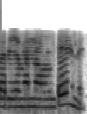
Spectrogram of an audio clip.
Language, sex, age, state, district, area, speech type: Telugu, female, 18-30, Andhra Pradesh, Bapatla, urban, conversation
